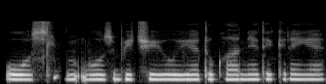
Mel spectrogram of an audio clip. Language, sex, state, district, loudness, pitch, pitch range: Hindi, female, Madhya Pradesh, Bhopal, -15 LUFS, 230 Hz, 225-230 Hz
